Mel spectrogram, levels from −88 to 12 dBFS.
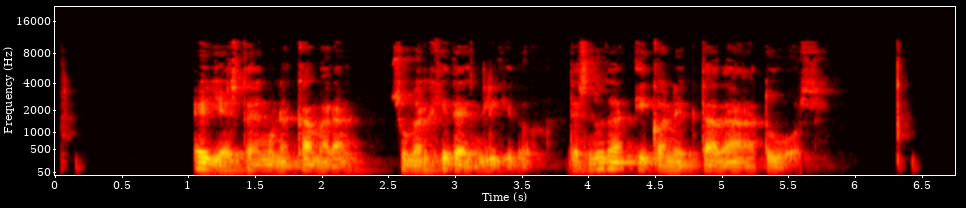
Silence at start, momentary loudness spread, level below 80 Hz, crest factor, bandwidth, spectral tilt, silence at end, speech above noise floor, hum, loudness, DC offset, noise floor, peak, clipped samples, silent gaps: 0.05 s; 13 LU; -50 dBFS; 22 dB; 11.5 kHz; -5.5 dB/octave; 0.4 s; 63 dB; none; -26 LUFS; under 0.1%; -88 dBFS; -4 dBFS; under 0.1%; none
